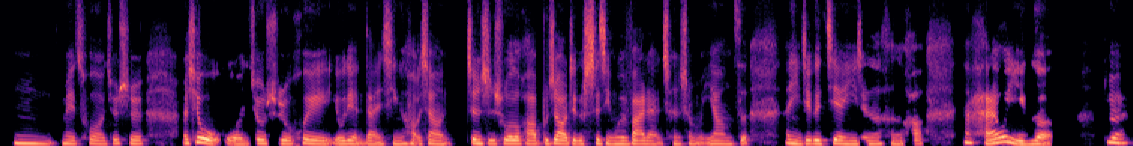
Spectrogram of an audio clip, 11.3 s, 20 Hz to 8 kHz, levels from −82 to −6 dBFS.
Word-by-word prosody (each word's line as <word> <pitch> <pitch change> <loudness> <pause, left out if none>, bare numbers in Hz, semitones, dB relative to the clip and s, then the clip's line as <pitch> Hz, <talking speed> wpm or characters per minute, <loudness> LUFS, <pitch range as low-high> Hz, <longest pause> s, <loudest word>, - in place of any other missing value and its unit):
嗯， 195 -2 0
没 195 -2 -2
错。 180 0 -4
就 200 +4 -4
是 200 -2 -1 0.4
而 205 - +1
且 260 - +3
我 215 -7 +8
我 160 -2 -1
就 200 +4 0
是 190 -1 -1
会 185 -2 0
有 170 - 0
点 185 +1 0
担 170 -3 -2
心， 175 +1 -3
好 185 -2 -3
像 175 -1 -1 0.2
正 210 - +3
式 190 -2 0
说 190 +1 +2
的 185 - +5
话 185 -1 -1
不 190 - -3
知 205 - +4
道 185 -3 +5
这 180 - 0
个 175 - -1
事 175 +3 +3
情 185 -3 0
会 175 - +1
发 180 0 +2
展 170 -2 -4
成 180 - -3
什 175 +2 -5
么 215 - -6
样 180 -3 -3
子， 175 - -4 0.3
那 210 - -1
你 190 - +2
这 185 +2 +1
个 185 0 +4
建 180 -1 +1
议 - - -1
真 175 0 -5
的 175 - -2
很 170 -3 -6
好。 - - -6 0.4
那 245 - +1
还 215 -5 +3
有 260 +4 +6
一 220 -12 +4
个 170 +2 +1 0.5
对， 255 -3 +3
185 Hz, 285 characters per minute, -23 LUFS, 175-200 Hz, 0.5 s, 我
